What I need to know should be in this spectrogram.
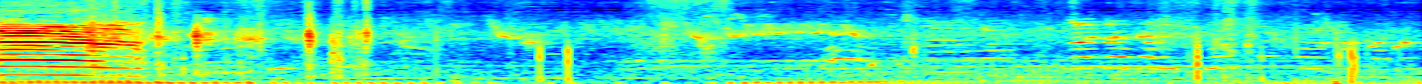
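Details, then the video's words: Garut sheep out on a herding walk: one loud, harmonic bleat opens the recording and breaks off within a second, then fainter calls and voices follow over a steady low hum. "Ngangon Domba Garut"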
